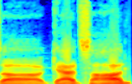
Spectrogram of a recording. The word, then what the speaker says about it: Gad Saad: It's Gad Saad. Did I say it right? – Yep, G-A-D-S-A-A-D. – G-A-D-S-A-A-D on Twitter.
